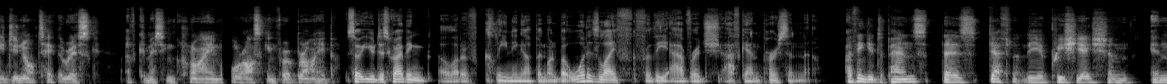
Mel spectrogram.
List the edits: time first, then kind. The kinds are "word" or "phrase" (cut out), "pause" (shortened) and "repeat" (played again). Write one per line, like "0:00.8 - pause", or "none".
0:03.4 - pause
0:04.4 - phrase
0:05.5 - word
0:06.3 - word
0:08.3 - pause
